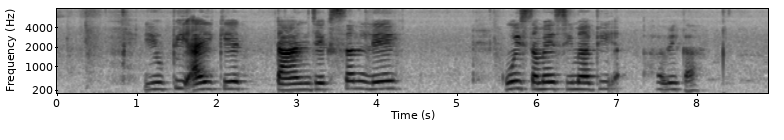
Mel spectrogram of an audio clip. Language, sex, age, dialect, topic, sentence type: Chhattisgarhi, female, 36-40, Northern/Bhandar, banking, question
